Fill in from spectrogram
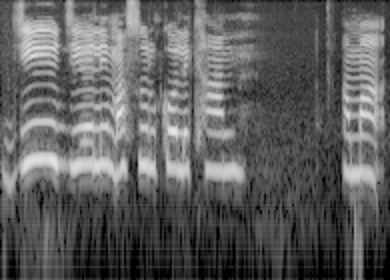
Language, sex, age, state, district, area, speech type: Santali, female, 18-30, Jharkhand, Seraikela Kharsawan, rural, spontaneous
